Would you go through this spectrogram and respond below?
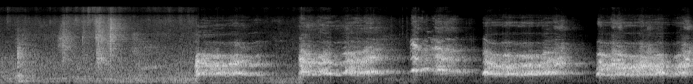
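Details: Female Boxer puppy, five months old, barking indoors: five loud, broad, rough barks at uneven gaps of about one second, each a short harsh burst, preceded by two seconds of quieter background noise.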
